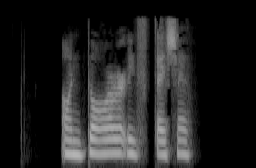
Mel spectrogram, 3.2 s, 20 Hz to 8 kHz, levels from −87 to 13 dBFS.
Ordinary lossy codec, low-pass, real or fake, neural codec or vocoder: MP3, 24 kbps; 7.2 kHz; fake; codec, 16 kHz, 0.5 kbps, FreqCodec, larger model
